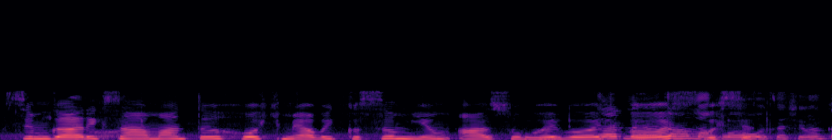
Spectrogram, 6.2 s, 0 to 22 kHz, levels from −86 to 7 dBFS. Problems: continuous background conversations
